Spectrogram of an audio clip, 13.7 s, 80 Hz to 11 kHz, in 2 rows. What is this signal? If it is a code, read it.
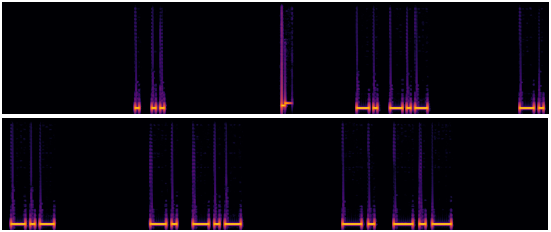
Morse code, heard as a keyed tone, about 20 wpm, 700 Hz. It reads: EI NK NK NK NK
